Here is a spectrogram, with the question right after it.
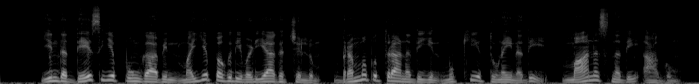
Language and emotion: Tamil, neutral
